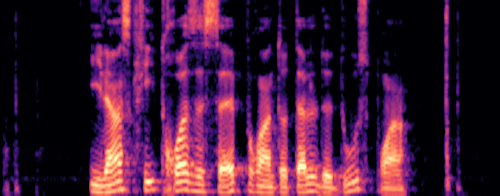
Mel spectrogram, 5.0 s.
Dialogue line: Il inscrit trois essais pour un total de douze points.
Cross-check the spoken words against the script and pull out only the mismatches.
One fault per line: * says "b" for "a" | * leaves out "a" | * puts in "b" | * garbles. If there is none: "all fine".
all fine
